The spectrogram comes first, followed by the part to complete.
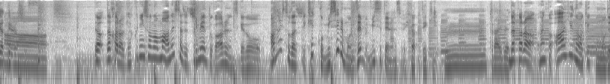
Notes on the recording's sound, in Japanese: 公開収録後編。ラジオのグループ展「アナログ」にて行われた公開収録の模様です。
